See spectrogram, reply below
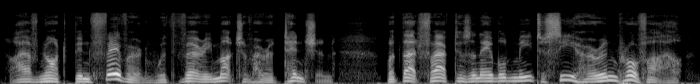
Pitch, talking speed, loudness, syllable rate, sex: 130 Hz, 190 wpm, -20 LUFS, 5.1 syllables/s, male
